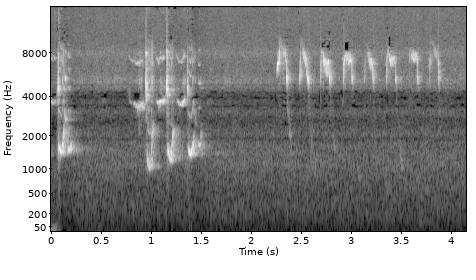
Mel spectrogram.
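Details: A kaka, a native parrot of Stewart Island off New Zealand's South Island, gives a few squawky notes, then a rapid string of seven thin, high, down-slurred piping notes spread over about one and a half seconds.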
